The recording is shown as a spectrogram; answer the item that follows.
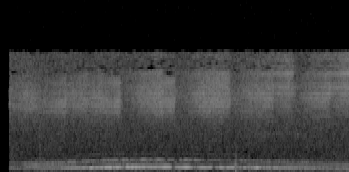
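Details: A gray wolf (Canis lupus) calling in the Duck Mountains, Manitoba, gives one long, mournful howl that rises smoothly, holds a steady mid pitch, then slides gently down, over a faint hiss.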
